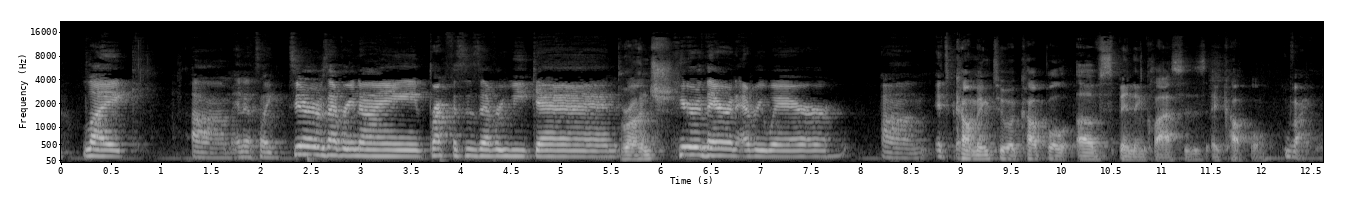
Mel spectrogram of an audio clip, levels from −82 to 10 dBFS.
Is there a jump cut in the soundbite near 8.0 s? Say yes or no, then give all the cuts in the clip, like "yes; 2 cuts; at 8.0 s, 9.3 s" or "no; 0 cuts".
no; 1 cut; at 1.2 s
